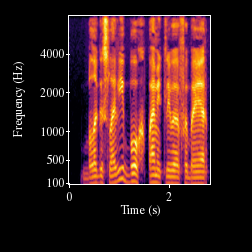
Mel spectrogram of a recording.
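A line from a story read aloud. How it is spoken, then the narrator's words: Mumbling. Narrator (Russian): пробормотал Магоца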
